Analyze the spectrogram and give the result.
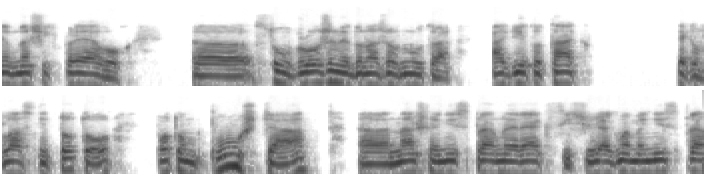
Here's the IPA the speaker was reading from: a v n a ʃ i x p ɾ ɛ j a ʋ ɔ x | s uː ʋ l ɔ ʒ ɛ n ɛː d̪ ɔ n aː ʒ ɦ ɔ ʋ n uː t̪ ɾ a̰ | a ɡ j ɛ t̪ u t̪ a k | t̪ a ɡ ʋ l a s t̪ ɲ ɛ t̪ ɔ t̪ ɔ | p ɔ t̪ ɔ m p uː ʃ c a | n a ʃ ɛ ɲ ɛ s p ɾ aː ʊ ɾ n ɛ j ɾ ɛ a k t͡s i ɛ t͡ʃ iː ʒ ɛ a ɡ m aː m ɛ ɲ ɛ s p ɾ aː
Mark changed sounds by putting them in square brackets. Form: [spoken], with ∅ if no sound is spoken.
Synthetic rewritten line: [ɛ] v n a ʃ i x p ɾ ɛ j a ʋ ɔ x | s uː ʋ l ɔ ʒ ɛ n ɛː d̪ ɔ n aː ʒ ɦ ɔ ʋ n uː t̪ ɾ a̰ | a ɡ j ɛ t̪ [ɔ] t̪ a k | t̪ a ɡ ʋ l a s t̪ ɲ ɛ t̪ ɔ t̪ ɔ | p ɔ t̪ ɔ m p uː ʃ c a | n a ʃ ɛ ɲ ɛ s p ɾ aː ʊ [∅] n ɛ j ɾ ɛ a k t͡s i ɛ t͡ʃ [i] ʒ ɛ a ɡ m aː m ɛ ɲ ɛ s p ɾ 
